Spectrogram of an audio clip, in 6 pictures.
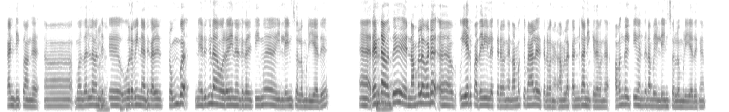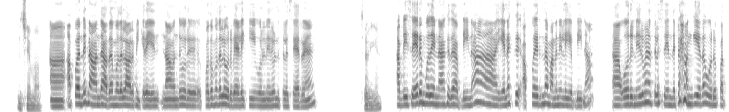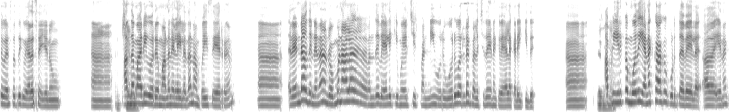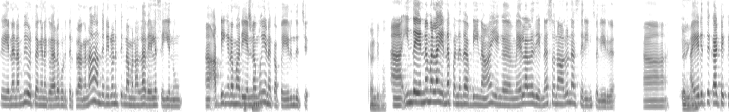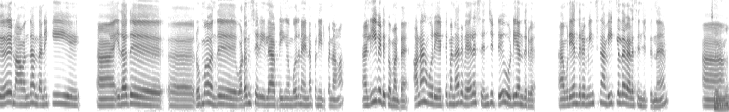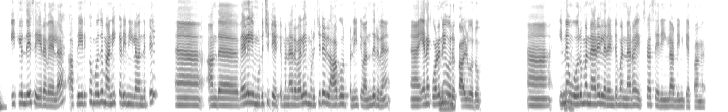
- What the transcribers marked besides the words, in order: drawn out: "அ"; unintelligible speech; chuckle; alarm; in English: "மீன்ஸ்"; "மடி" said as "மணி"; in English: "லாக்அவுட்"
- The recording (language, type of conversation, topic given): Tamil, podcast, ‘இல்லை’ சொல்ல சிரமமா? அதை எப்படி கற்றுக் கொண்டாய்?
